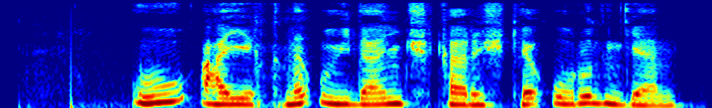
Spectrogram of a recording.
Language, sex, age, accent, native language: Uzbek, male, 30-39, Buxoro, Uzbek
